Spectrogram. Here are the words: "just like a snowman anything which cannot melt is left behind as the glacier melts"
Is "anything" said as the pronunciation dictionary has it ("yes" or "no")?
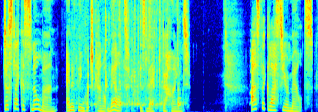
yes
